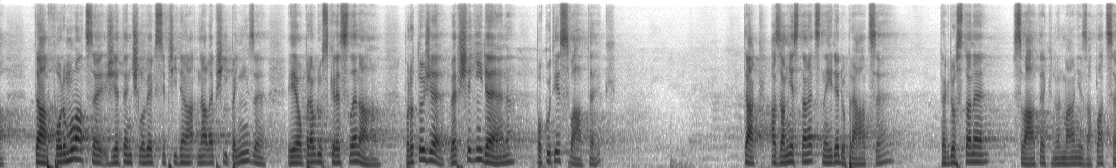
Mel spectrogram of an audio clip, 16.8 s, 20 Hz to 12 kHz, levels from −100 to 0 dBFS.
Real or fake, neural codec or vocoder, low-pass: fake; autoencoder, 48 kHz, 128 numbers a frame, DAC-VAE, trained on Japanese speech; 10.8 kHz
